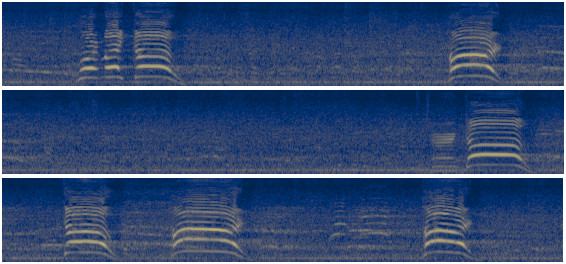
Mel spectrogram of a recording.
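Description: A spectator shouts encouragement close by in a large echoing hall.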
